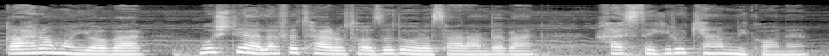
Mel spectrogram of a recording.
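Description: A woman's voice: medium pitch, darkish tone, soft background music, close to an everyday voice. A woman reading the lines of a frail bedridden woman who speaks weakly and drifts into feverish wandering talk, for an audio storybook. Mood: dreamy. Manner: weak, halting, drifting into delirium.

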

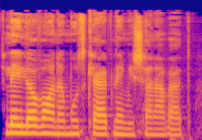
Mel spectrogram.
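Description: Woman narrating a novel in steady tones. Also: fairly low pitch. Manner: steady, measured reading. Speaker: storyteller.

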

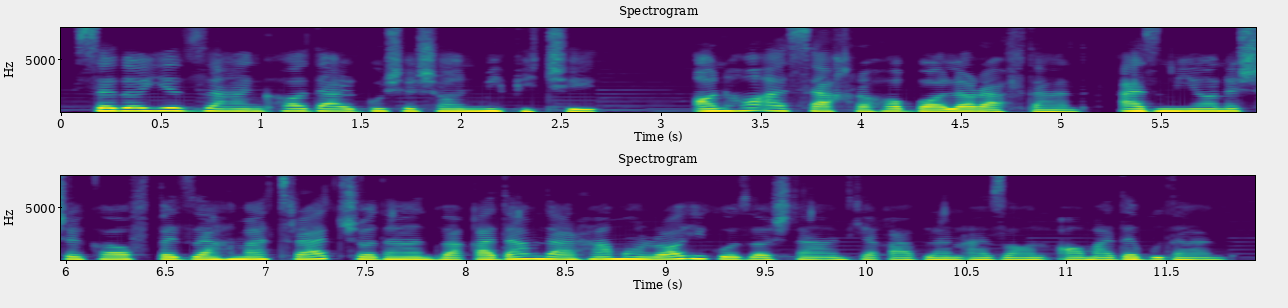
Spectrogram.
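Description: A woman narrating an audiobook in a measured, even storytelling manner. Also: medium pitch, faint music behind.

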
